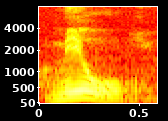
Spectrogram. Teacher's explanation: Pertama minnya hilang, masuk waw, miu. Ditahan, miu.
